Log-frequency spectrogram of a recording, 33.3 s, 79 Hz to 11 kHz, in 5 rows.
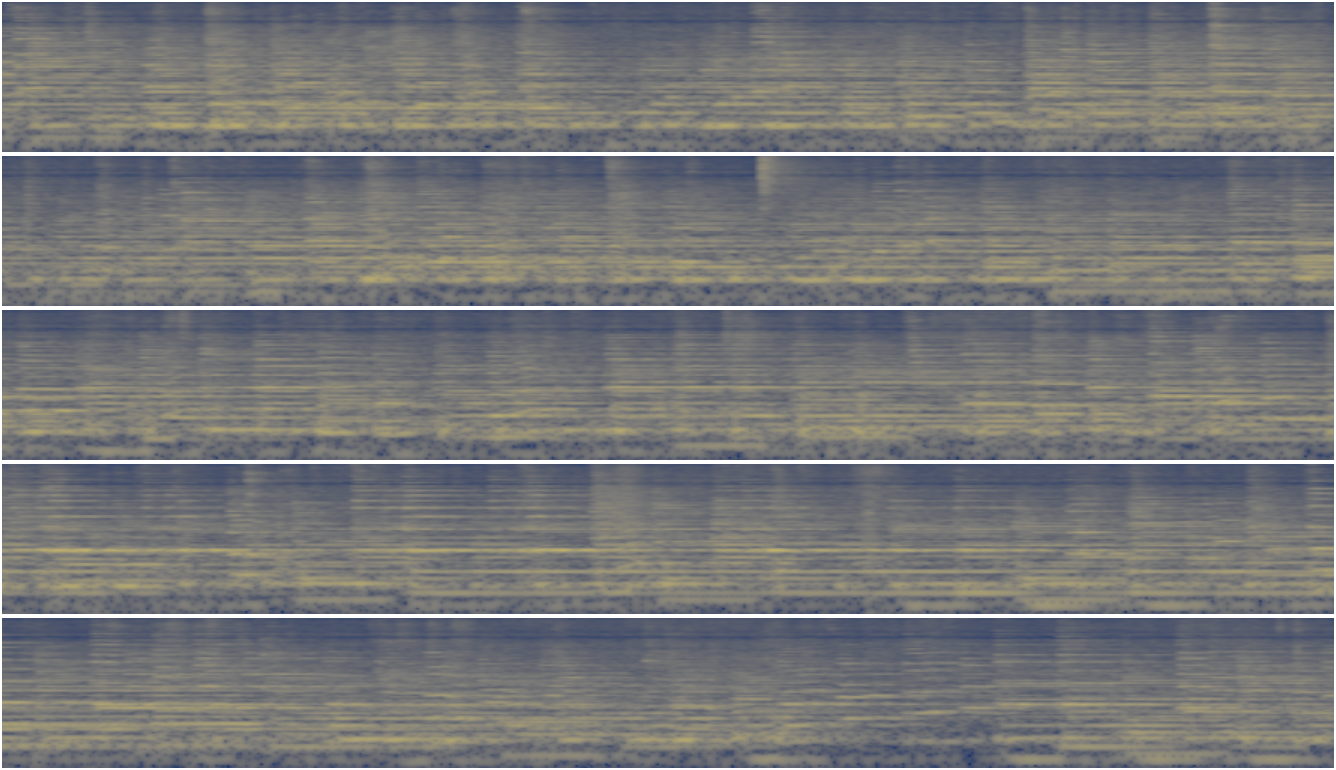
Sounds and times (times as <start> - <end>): Guitar: 0.0 - 33.3.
